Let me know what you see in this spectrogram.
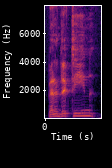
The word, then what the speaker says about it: Benedictine: The Benedictine. Is that am I saying that right? – Benedictine.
